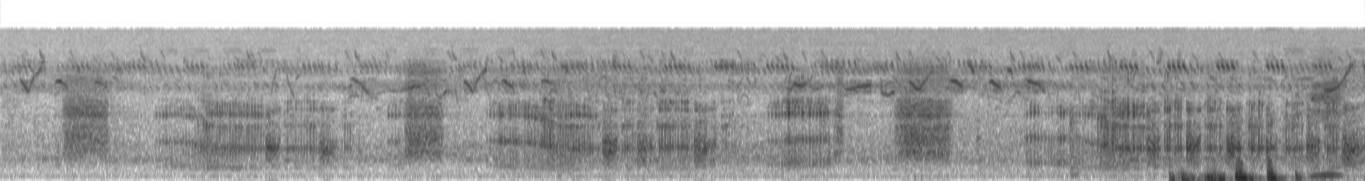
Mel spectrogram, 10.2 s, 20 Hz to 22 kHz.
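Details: Impala (Aepyceros melampus) rams in a rutting contest, shouting at each other with harsh, raspy snorting roars about once a second, on an April 20 game drive; grey go-away birds and other birds chirp, with low wind or handling rumble.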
